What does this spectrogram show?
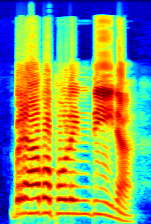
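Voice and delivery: tiny, squeaky, very high-pitched little-voice shout. Narrator reading a story, a voice from nowhere calls out: tiny little voice shouting. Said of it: "Gridò la solita vocina".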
